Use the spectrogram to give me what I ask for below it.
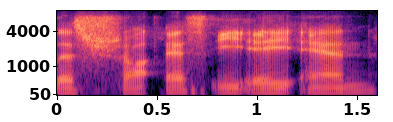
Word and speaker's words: Sean: way to reach you my name is spelled s-e-a-n sean and then my surname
